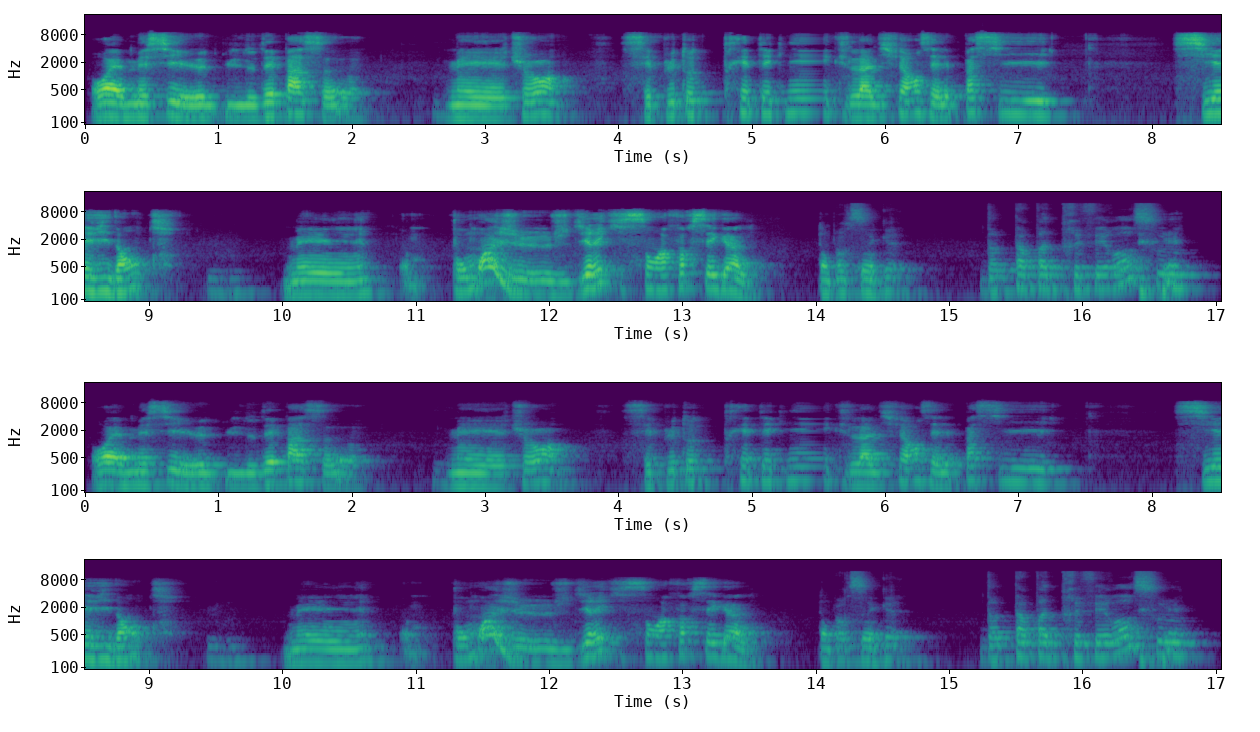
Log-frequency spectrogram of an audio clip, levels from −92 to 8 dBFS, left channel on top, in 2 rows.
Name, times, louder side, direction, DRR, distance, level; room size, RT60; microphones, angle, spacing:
voice 1, 0.0-2.1 2.7-3.6 4.0-7.3 8.2-9.2 10.0-13.5 14.0-14.5 16.6-16.7, left 6 dB, 80° left, 0.5 m, -25 dB
voice 2, 14.1-14.7 15.2-16.8, right 1 dB, 10° right, 1.2 m, -37 dB
7.5 x 3.4 x 5.0 m
head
